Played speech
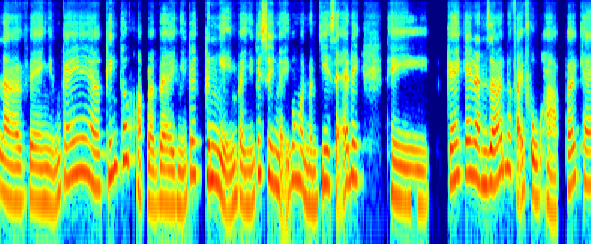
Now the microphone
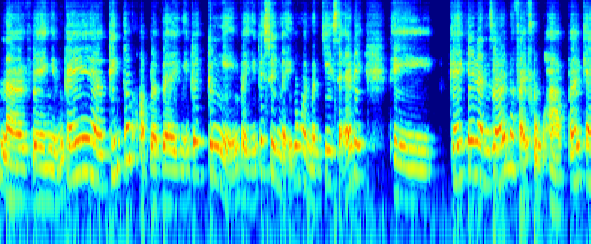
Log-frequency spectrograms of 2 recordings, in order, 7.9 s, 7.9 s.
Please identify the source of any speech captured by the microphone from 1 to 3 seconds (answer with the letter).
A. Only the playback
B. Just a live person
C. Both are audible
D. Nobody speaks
A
